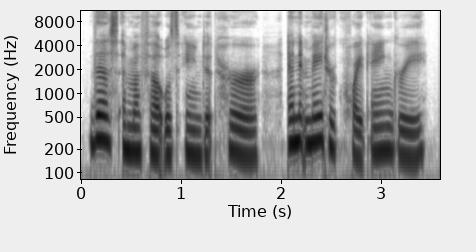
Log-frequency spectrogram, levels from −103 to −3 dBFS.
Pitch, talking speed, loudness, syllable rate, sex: 195 Hz, 215 wpm, -19 LUFS, 5.8 syllables/s, female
